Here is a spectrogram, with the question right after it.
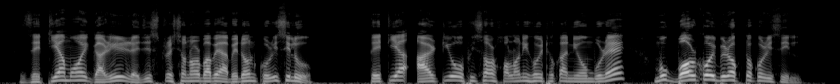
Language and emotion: Assamese, angry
